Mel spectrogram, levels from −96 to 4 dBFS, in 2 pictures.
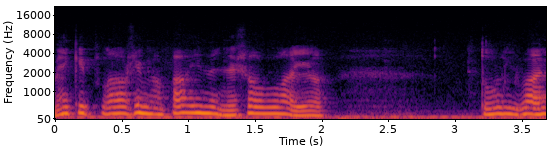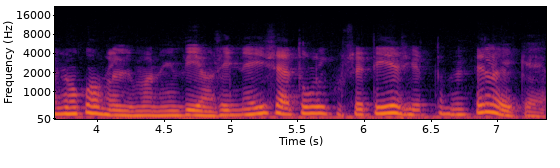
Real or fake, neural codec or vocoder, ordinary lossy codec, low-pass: real; none; none; 19.8 kHz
